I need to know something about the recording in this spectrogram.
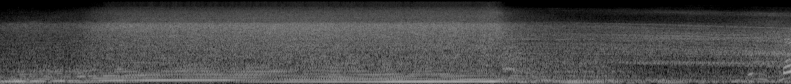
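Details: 1974 Mazda RPU Mazdarati 2.0 mini-truck with turbocharged 5.3L LS4, full-throttle dyno pull despite a transmission that won't shift: note climbs smoothly for about four seconds then drops off cleanly, no stumble or misfire; ran clean.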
